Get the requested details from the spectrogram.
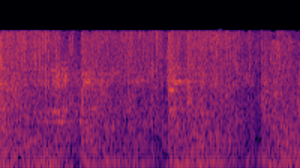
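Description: A pickaxe strikes a wall.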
